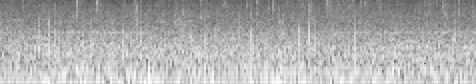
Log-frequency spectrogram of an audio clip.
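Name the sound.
rain falling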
